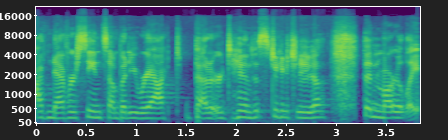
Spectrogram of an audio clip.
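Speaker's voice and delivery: plain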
